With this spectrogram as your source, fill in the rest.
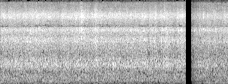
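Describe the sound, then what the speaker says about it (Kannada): Heavy rain pours down as a dense, loud, continuous hiss and roar close by, broken only by a brief cut near the end; no voices. "ತುಂಬ ಜೋರು ಮಳೆ ಬರ್ತಾ ಇದೆ"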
